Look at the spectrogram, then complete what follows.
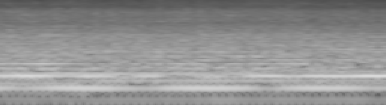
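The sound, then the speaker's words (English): A lawnmower engine drones steadily with a low, buzzing hum and a slightly rough, even idle, holding constant loudness throughout with no voices present. “There's a lawnmower, so this is a wrap.”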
